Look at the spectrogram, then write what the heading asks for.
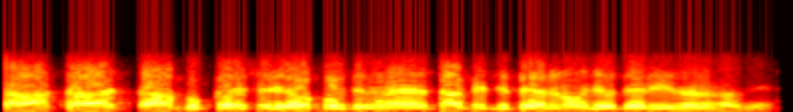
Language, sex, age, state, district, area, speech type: Sindhi, male, 60+, Gujarat, Kutch, rural, conversation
